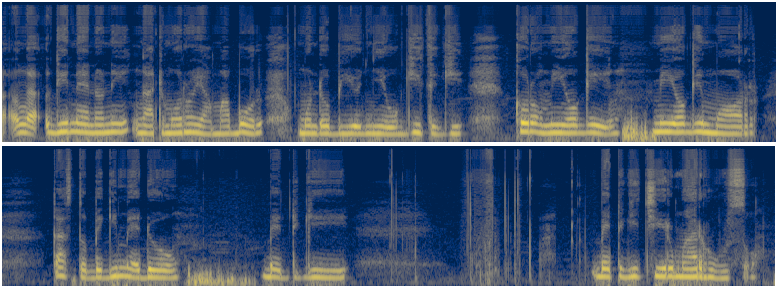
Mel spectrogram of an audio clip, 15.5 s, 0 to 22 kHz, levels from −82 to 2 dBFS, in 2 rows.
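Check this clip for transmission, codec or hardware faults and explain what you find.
One codec fault runs through the whole clip.

Opus compression, throughout: the sound is grainy and rough, consistent with Opus likely running in its CELT music mode at a rate around 24 kbps. With bits this scarce, it fills each band's energy by folding lower bands or injecting noise rather than leaving holes, so detail turns coarse. The bandwidth stays full, reaching about 20.2 kHz.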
